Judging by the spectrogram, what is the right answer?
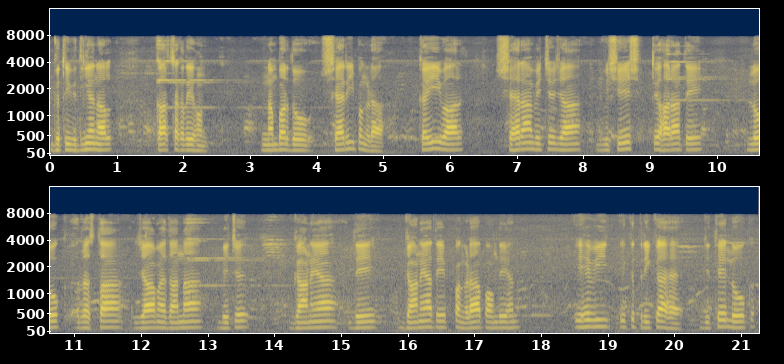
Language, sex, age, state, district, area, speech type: Punjabi, male, 30-45, Punjab, Hoshiarpur, urban, spontaneous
